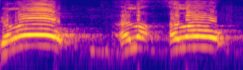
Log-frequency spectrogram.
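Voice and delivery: high, loud calling out; imitated screaming. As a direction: holler down to people far below, hammed-up. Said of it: "And the guy's like".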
